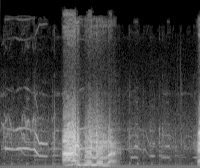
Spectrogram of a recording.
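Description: Film soundtrack: a short run of falling stepped music notes, then one loud, brief vocal cry with a bending pitch about half a second in, over a steady low hum.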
